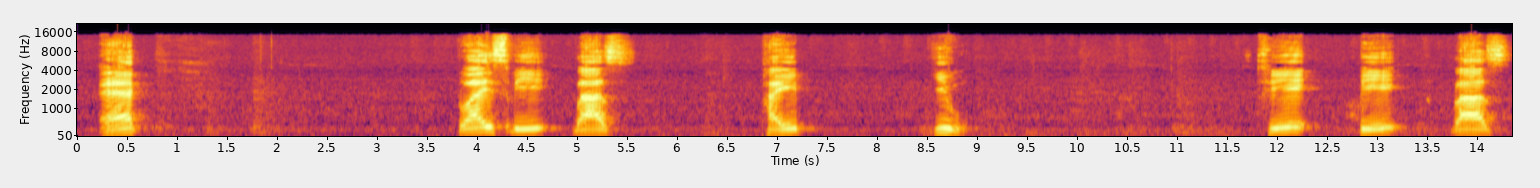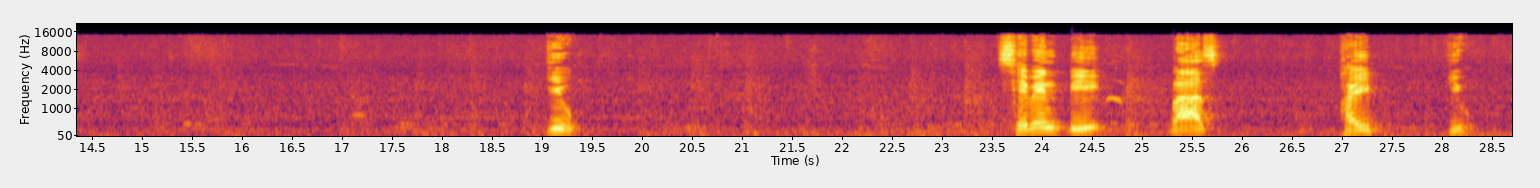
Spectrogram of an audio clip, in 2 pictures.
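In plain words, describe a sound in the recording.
A man speaks calmly in short phrases with long pauses.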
